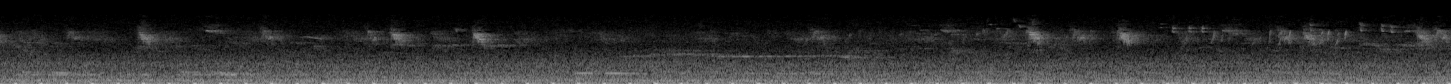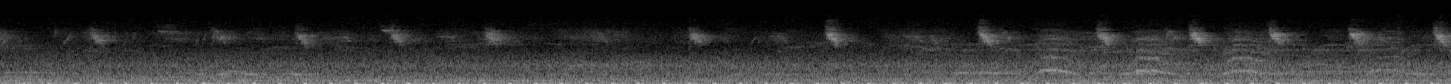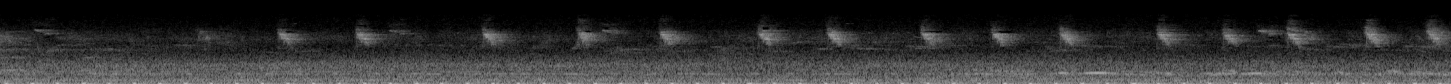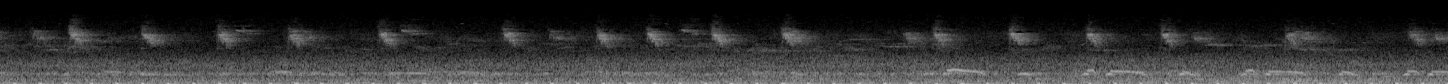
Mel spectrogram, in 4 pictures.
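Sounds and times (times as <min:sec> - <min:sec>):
low background noise: 0:00.0 - 0:58.0.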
